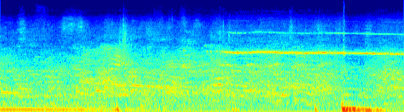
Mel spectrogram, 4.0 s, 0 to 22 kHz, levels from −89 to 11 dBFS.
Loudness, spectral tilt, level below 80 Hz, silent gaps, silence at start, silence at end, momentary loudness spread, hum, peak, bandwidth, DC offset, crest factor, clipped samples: -18 LUFS; -4 dB/octave; -22 dBFS; none; 0 s; 0 s; 9 LU; none; 0 dBFS; 12.5 kHz; 2%; 18 dB; under 0.1%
